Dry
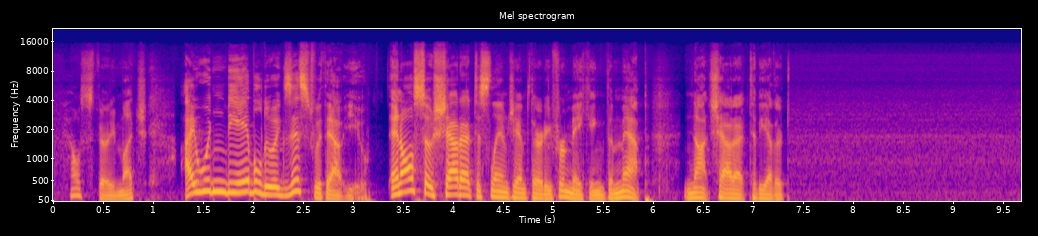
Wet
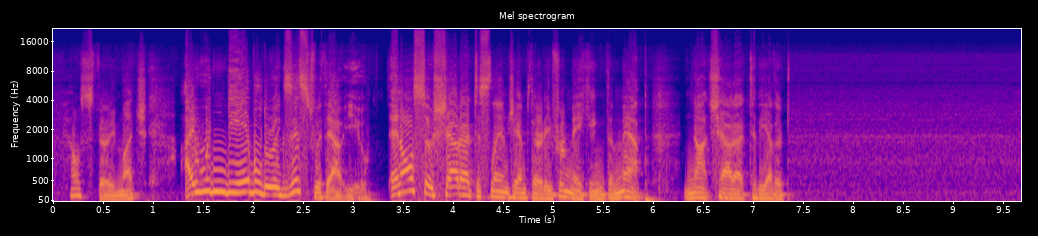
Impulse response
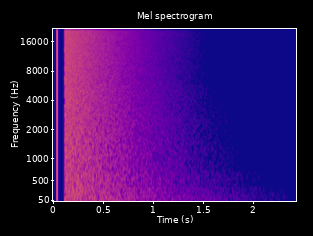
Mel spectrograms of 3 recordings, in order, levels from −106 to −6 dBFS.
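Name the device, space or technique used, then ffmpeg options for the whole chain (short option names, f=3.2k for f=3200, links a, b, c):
saturation between pre-emphasis and de-emphasis: -af "highshelf=f=2.9k:g=11,bandreject=f=60:t=h:w=6,bandreject=f=120:t=h:w=6,bandreject=f=180:t=h:w=6,asoftclip=type=tanh:threshold=-25dB,highshelf=f=2.9k:g=-11,volume=-4dB"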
